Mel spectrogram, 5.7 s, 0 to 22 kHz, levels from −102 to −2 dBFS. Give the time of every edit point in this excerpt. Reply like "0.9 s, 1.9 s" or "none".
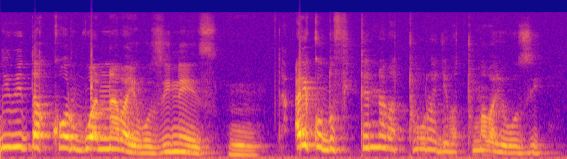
none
